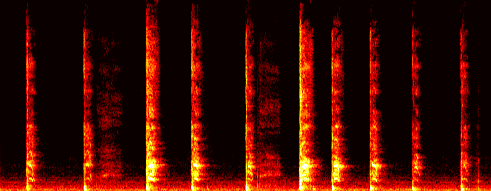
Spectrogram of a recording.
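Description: About ten short, dry single coughs, roughly one per second, in a quiet room; repeated mild coughing.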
